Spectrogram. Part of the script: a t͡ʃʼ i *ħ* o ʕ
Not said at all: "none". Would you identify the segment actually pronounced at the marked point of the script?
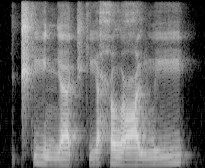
ħ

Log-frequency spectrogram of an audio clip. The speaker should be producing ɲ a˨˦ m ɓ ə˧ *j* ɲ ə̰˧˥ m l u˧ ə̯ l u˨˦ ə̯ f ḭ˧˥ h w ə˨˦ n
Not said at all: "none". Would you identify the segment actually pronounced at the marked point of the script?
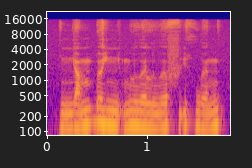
j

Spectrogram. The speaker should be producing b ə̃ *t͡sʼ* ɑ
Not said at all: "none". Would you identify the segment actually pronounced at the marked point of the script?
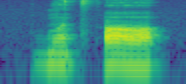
t͡sʼ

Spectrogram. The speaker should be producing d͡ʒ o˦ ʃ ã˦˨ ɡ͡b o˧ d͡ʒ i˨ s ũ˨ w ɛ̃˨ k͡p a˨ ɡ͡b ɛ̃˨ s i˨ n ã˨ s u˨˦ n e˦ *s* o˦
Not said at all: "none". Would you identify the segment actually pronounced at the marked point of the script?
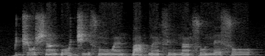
s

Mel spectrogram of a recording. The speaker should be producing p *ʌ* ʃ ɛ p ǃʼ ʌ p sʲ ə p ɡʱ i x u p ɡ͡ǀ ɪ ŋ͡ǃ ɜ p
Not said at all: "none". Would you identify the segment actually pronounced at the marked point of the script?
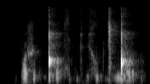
ɒ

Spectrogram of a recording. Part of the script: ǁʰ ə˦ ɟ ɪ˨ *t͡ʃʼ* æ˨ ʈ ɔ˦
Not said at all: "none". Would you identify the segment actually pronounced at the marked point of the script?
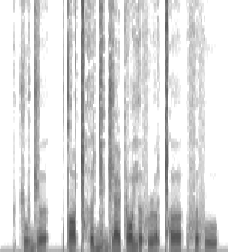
d͡ʒ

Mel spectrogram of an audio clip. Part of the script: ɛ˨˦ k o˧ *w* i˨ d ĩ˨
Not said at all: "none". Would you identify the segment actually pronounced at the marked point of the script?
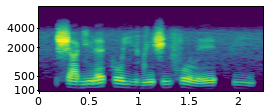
j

